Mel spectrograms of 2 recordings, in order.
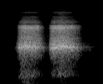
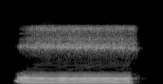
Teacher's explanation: We need this sound, zh. It's like the SH sound, sh, sh, but we make a voice. Sh. Now add the voice, zh.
